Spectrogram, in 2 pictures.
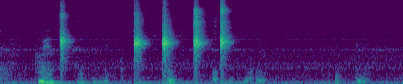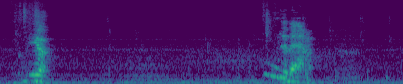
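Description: A woman talks to a dog in a high, coaxing voice close by.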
